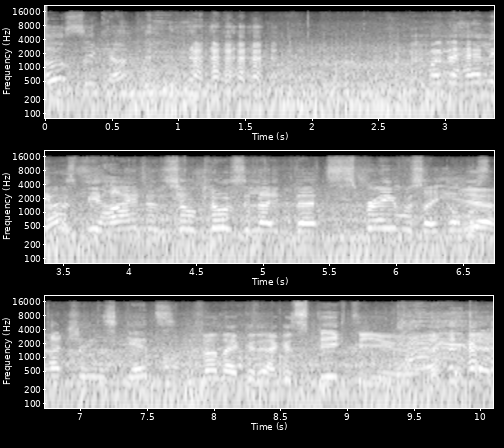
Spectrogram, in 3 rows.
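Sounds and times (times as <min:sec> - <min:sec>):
speedboat engine rumble: 0:00.0 - 0:10.0
man laughing: 0:00.6 - 0:01.9, 0:09.3 - 0:10.0.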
